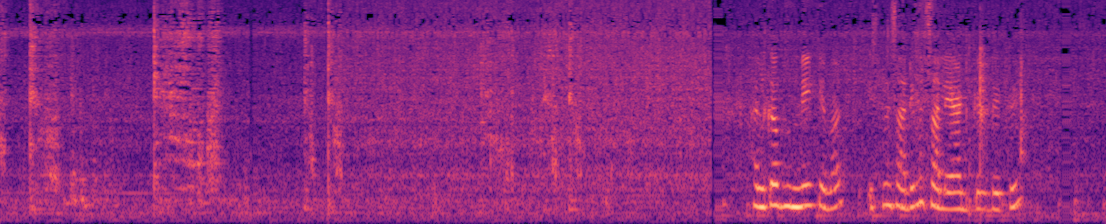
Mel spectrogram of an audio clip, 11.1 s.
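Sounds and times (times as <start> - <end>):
metal spoon scraping a pan: 0.0 - 3.6, 4.8 - 6.0
masala sizzling in a pan: 0.0 - 11.0.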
